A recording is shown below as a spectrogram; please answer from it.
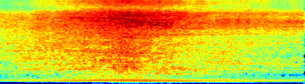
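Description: A Kawasaki Ninja Hybrid motorcycle engine runs steadily nearby, a constant loud drone that swells briefly and then settles back to an even idle, with no talking.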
